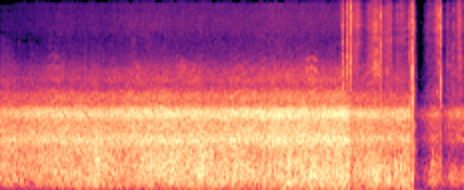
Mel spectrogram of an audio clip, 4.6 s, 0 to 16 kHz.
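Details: Massive Snow Goose flock at Loess Bluffs National Wildlife Refuge on 21 February 2020; steady wall of overlapping honks for about four seconds, then an abrupt cut to quieter sound with a few clicks.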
